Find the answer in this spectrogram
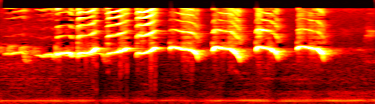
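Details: Orange-headed thrush from Singaraja, Bali, singing in the morning: about nine loud, clear whistles, each sliding downward, delivered steadily at roughly three per second over a constant low hum.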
